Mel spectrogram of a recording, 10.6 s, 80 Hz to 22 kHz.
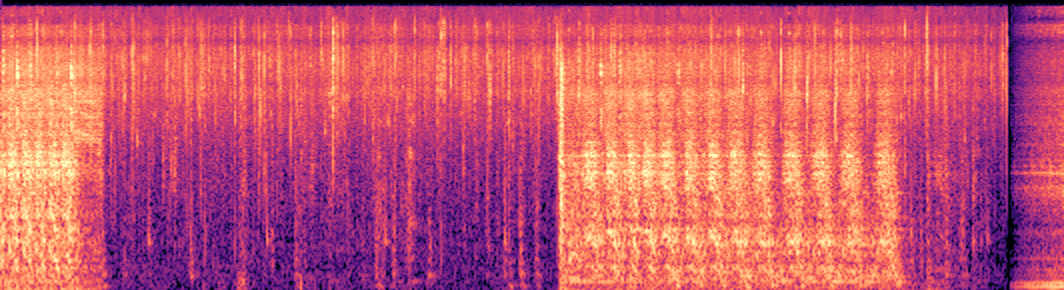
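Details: Case 580CK backhoe with a 188D diesel, started after a thermostat replacement and coolant refill to circulate air. It cranks, catches and holds a steady rattly idle for a few seconds before cutting off, which is a normal start.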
